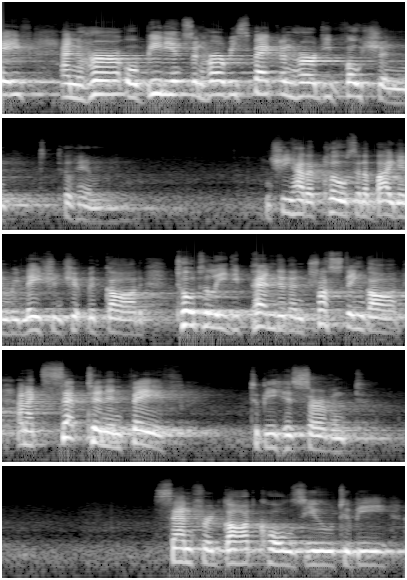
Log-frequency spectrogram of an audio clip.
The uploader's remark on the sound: A homily preached on the occasion of the Installation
